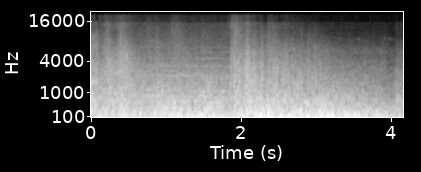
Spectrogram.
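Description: Gunfire from FG-42s, bolt-action rifles and a Bren gun rattles through a World War II strategy game battle, with dense overlapping shots and heavy thuds forming a steady, fairly quiet roar of combat.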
